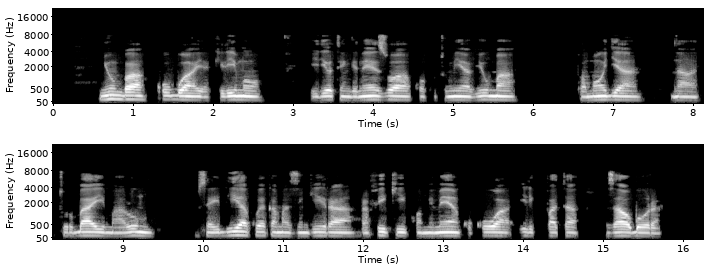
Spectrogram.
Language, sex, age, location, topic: Swahili, male, 36-49, Dar es Salaam, agriculture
